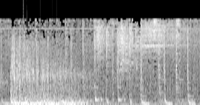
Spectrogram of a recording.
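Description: A loud bomb blast erupts suddenly, its deep roaring rumble lingering and gradually fading while a series of smaller thumps and crackling debris sounds follow.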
